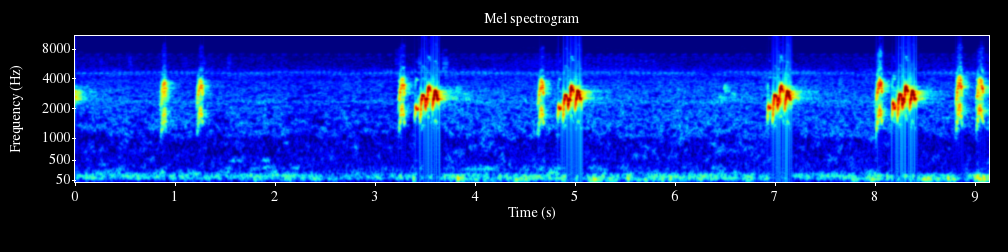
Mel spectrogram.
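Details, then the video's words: Lure call of the sooty-headed bulbul to attract its kind: crisp single notes followed by repeated short, rolling warbled phrases every couple of seconds, clear against a quiet background. "SUARA PIKAT KUTILANG"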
